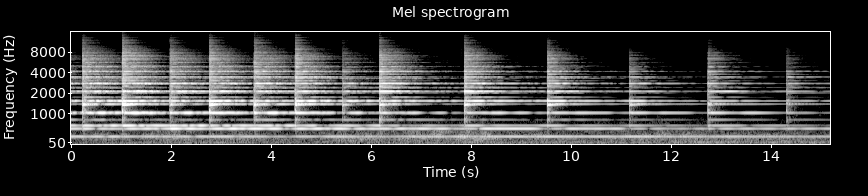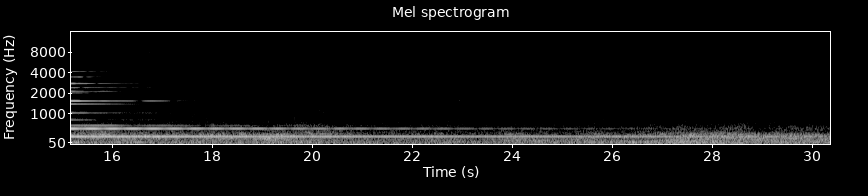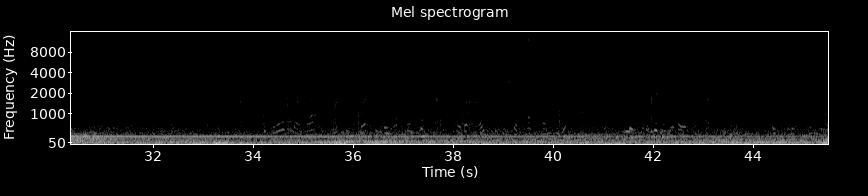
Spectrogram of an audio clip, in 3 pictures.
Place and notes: Baumgartner Höhe, Wien-Penzing, Österreich - Church bells of Steinhof
Bells of the church by Otto Wagner, Angelus at 7pm; recorded with XY-90° Zoom H6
